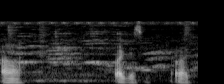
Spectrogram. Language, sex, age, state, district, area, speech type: Tamil, male, 45-60, Tamil Nadu, Nagapattinam, rural, spontaneous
